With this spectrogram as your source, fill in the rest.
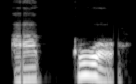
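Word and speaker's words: ἀκούω: Lo que están viendo en mi pantalla con rojito, ese es el verbo akuo, así es, akuo. Pronúncialo recordando que la O y la U se escucha como una U.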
